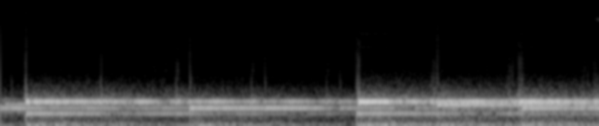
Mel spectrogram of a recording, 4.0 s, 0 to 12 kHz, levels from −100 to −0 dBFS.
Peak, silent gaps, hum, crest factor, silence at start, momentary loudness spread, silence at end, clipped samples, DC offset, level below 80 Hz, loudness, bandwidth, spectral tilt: -16 dBFS; none; none; 14 dB; 0 s; 9 LU; 0 s; under 0.1%; under 0.1%; -48 dBFS; -32 LUFS; 1.3 kHz; -13 dB/octave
